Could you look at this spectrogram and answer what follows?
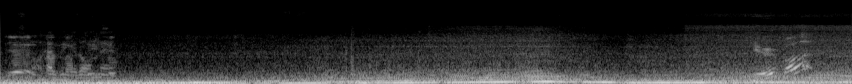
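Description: An Isuzu Rodeo 3.0 TDI with the 4JH1-TC diesel engine, being checked for loss of power, revs and rumbles up close, its pitch rising and falling under brief talk.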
